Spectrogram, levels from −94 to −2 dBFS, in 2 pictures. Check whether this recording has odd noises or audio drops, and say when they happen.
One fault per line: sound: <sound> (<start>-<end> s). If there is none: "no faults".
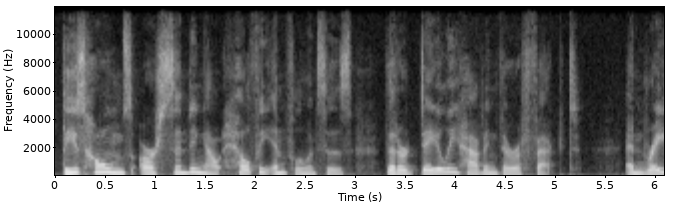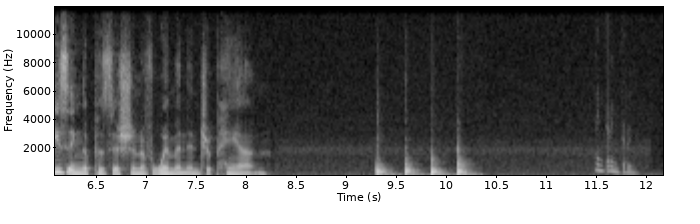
sound: thud (9.3-10.4 s)
sound: chirp (11.5-12.0 s)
